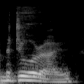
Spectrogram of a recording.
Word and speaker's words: Maduro: close to Trump that he was enraged by Mando Mandero. Am I saying it right? Manduro Maduro dancing taking the piss out of his dancing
